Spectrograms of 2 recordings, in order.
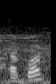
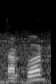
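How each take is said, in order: No difference in how they are said.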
